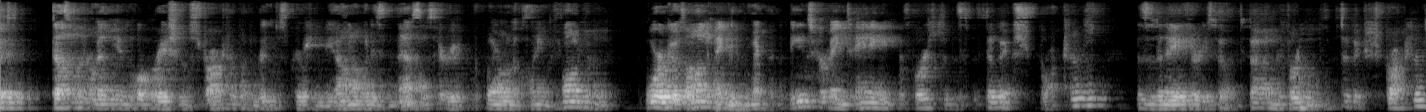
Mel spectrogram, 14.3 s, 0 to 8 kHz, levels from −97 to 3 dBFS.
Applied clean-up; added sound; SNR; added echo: neural mask model DeepFilterNet 3.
